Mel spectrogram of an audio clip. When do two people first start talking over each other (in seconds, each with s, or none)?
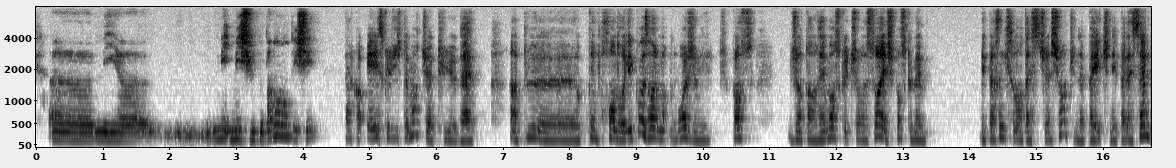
none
